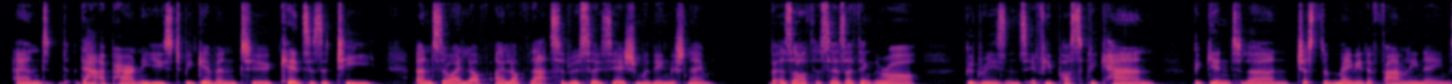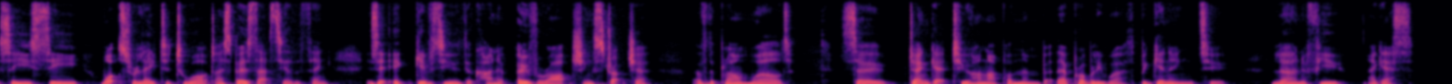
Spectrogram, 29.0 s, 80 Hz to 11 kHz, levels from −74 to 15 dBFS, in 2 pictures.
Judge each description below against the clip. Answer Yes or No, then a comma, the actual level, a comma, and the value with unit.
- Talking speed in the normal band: Yes, average, 195 wpm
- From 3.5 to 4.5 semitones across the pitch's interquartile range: No, average, 3.0 semitones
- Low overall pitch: No, medium, 165 Hz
